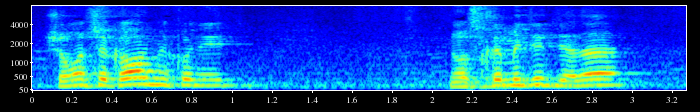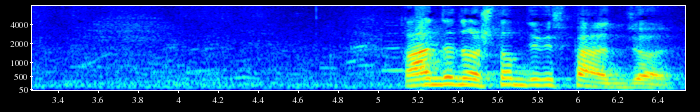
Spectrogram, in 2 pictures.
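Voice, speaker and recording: A man's voice: high voice, animated, fairly bright tone, reverberant, a little hiss or hum. A man teaching a class on traditional medicine, lecturing animatedly and asking his students questions that he answers himself.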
